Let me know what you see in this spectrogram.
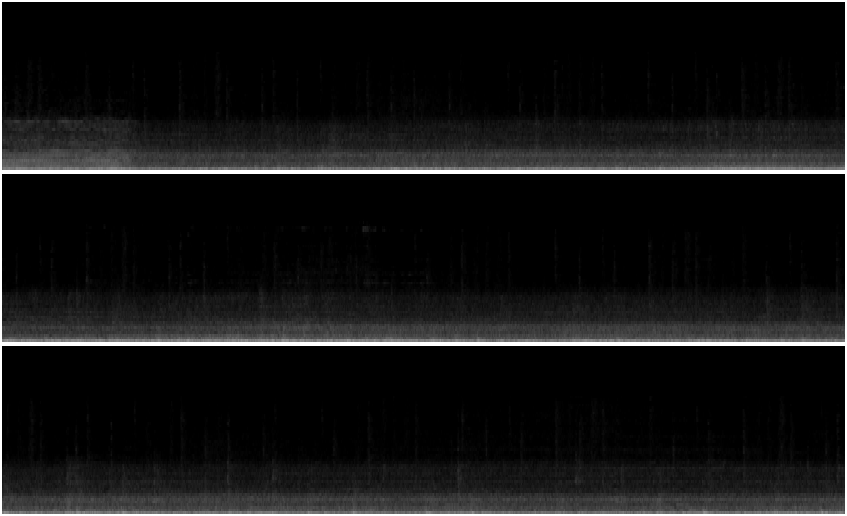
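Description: A train horn sounds and cuts off about a second in, followed by the steady rumble of passenger coaches rolling past on the rails.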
